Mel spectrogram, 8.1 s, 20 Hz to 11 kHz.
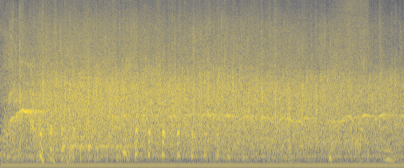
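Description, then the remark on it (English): An audience applauds steadily for about eight seconds at the mention of its calling a native of Colombia as associate minister in March 2010, a dense, even wash of clapping that holds at a fairly loud level before easing slightly toward the end. “And yes, that's an applause line.”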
